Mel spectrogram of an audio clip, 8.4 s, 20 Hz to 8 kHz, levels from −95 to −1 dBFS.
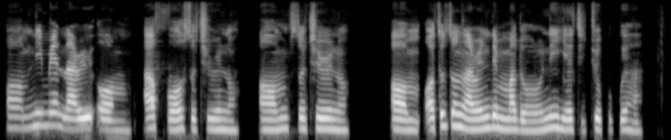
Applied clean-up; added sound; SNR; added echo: none; none; none; none.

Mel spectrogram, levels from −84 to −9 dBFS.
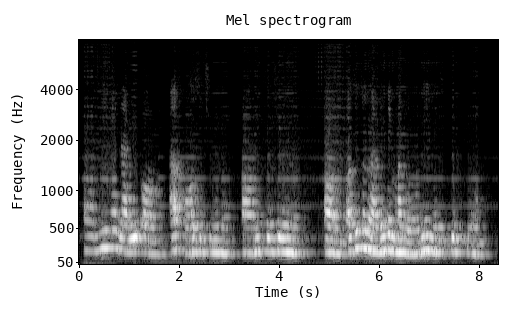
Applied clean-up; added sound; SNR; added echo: neural separator model SepFormer DNS4.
